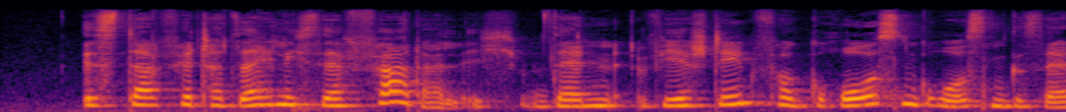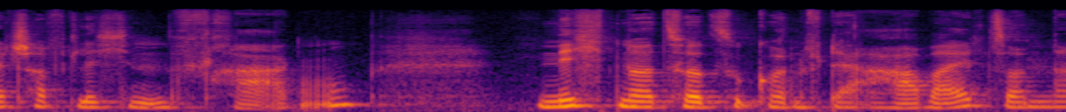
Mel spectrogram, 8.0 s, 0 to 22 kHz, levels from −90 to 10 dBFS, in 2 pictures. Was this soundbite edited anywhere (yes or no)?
no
